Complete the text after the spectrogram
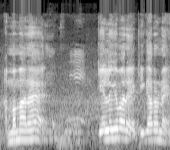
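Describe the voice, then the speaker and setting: An adult gently questions, teases and soothes a crying child in casual chat. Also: mid-range voice, steady tone, brisk, a crowd in the background.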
